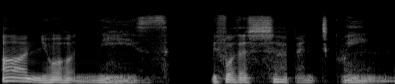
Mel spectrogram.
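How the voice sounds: A man puts on a character voice, very deep and low, with a hissing sound, speaking at a very slow pace against a quiet background.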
